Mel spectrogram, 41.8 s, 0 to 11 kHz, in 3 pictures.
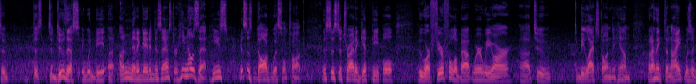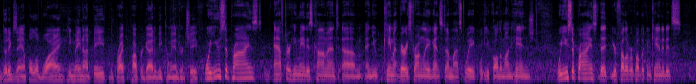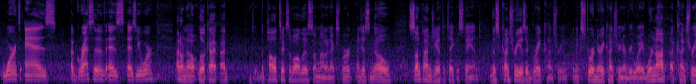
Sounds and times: Speech: 0:00.0 - 0:41.7.

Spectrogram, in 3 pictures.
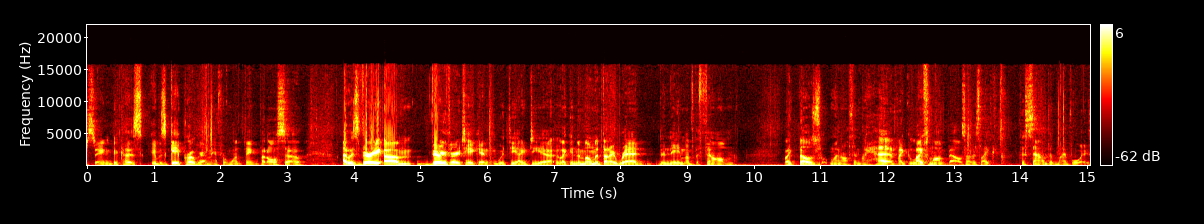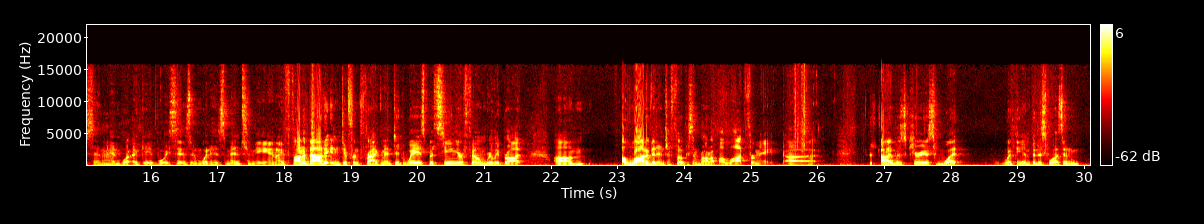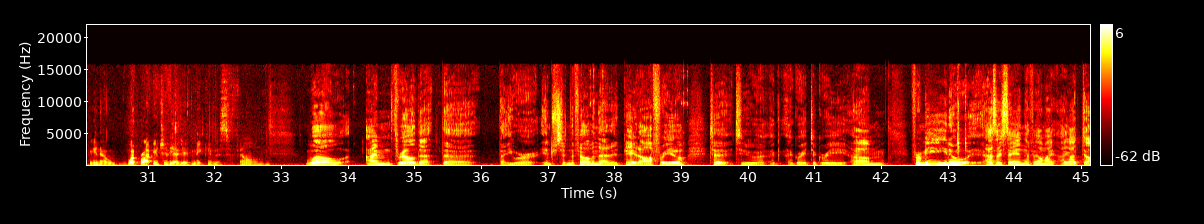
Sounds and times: Speech: 0:00.0 - 0:09.8, 0:10.4 - 0:26.1, 0:26.8 - 0:32.8, 0:33.4 - 0:45.1.

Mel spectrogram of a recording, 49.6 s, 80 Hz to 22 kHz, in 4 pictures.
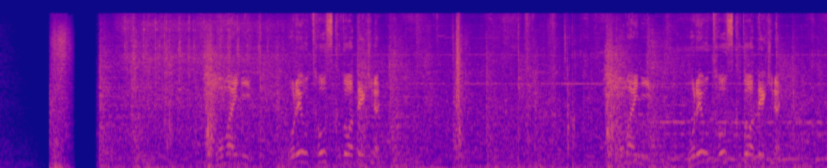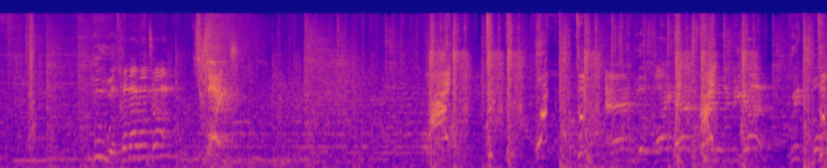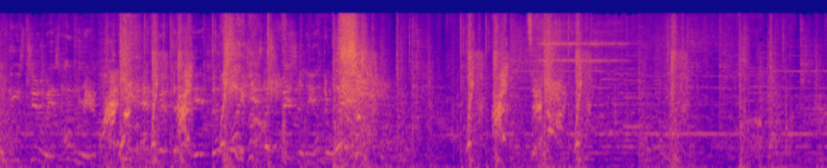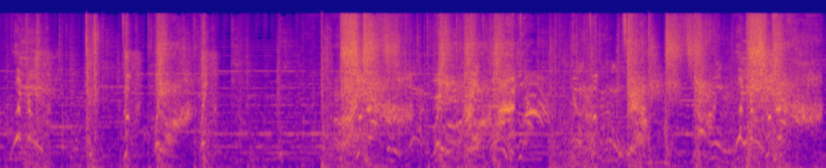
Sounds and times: Music: 0:01.4 - 0:49.6
Speech: 0:03.1 - 0:05.8, 0:09.2 - 0:11.8, 0:13.8 - 0:16.0, 0:20.4 - 0:30.4.

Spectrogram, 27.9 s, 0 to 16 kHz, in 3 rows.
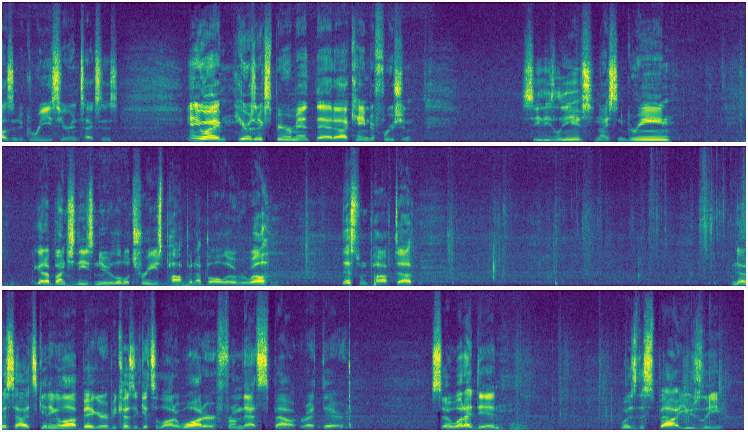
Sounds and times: Speech: 0:00.0 - 0:01.5, 0:02.3 - 0:05.2, 0:06.5 - 0:08.4, 0:09.7 - 0:12.8, 0:13.6 - 0:14.5, 0:18.4 - 0:23.0, 0:24.0 - 0:25.0, 0:26.3 - 0:27.7
Rustling leaves: 0:00.0 - 0:27.8.

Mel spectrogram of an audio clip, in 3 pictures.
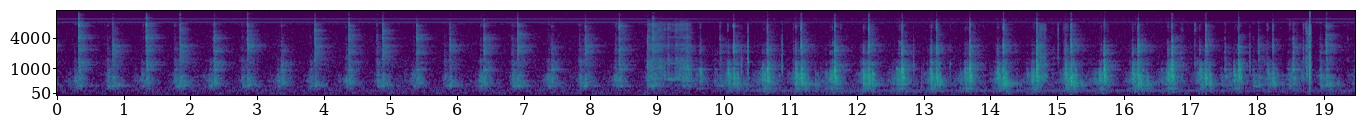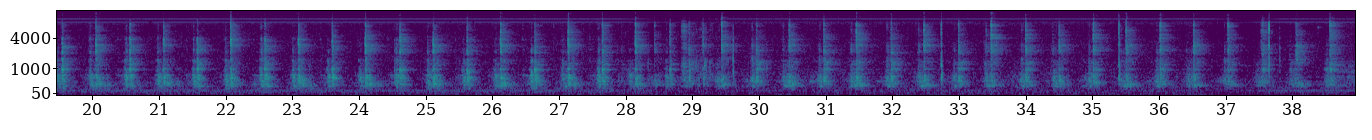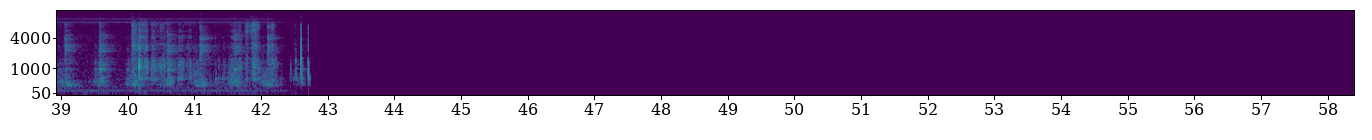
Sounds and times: Tick-tock: 0:00.0 - 0:42.8.

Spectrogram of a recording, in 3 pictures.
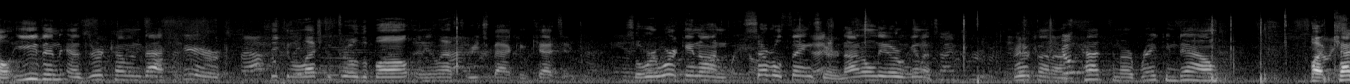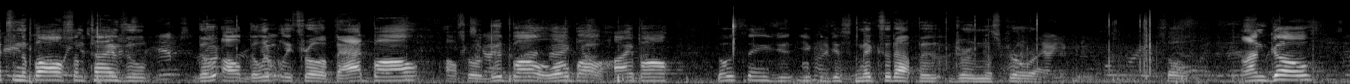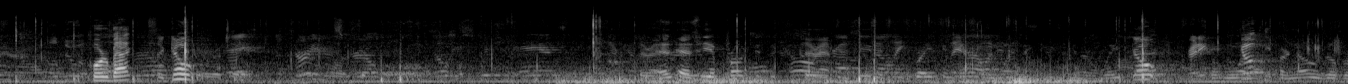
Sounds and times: Outside, urban or manmade: 0:00.0 - 0:40.4.

